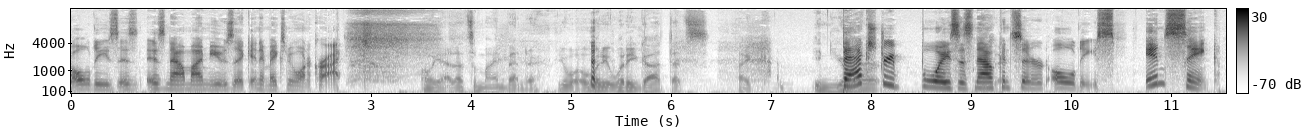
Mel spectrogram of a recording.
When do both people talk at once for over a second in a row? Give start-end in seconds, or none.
none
